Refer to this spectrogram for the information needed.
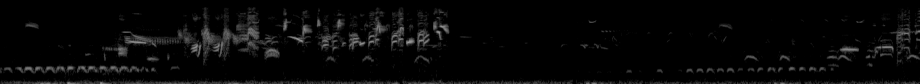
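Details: Another bird repeats a low, steady note at the start. Then a Bobolink bursts into a two-second jumble of high, tinkling, metallic notes. Faint lower notes and scattered chirps follow.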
